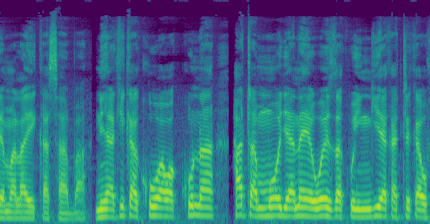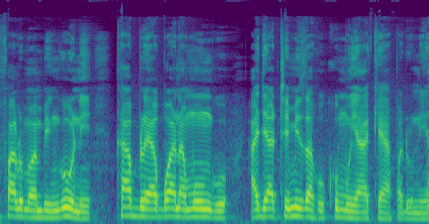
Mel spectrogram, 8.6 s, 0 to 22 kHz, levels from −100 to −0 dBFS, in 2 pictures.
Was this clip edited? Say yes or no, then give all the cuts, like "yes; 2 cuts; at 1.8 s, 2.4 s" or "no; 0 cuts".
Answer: yes; 2 cuts; at 0.9 s, 2.3 s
